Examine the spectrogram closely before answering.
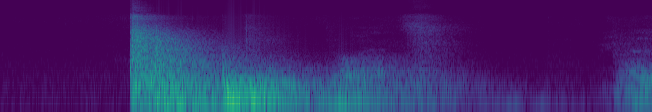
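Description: A cue strikes a pool ball, and the balls clack and roll across the table.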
